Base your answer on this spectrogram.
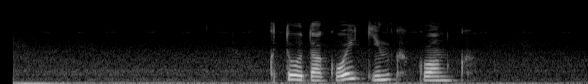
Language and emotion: Russian, neutral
